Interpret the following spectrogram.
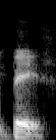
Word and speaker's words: Beth: Beth here over there that's really bth is how it's pronounced and then if we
